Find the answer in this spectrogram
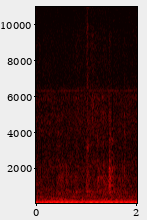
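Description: Steady low electrical hum, with a few faint short clicks about half a second apart.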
